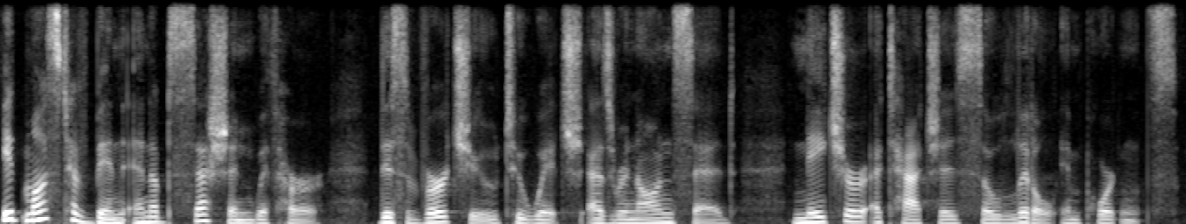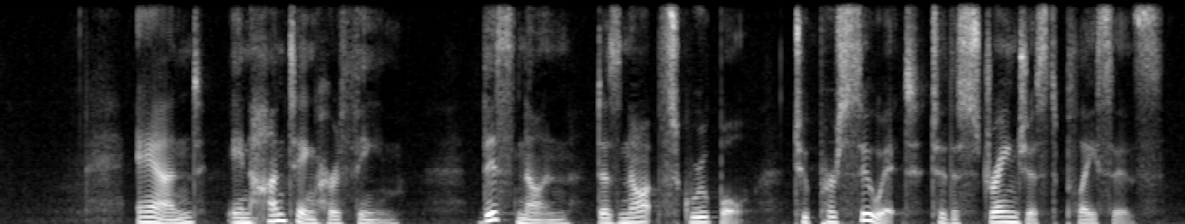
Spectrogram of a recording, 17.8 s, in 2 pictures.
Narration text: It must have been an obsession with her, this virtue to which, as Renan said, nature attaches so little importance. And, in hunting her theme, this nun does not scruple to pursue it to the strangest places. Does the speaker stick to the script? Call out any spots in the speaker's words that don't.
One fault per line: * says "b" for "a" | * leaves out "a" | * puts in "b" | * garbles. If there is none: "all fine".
all fine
